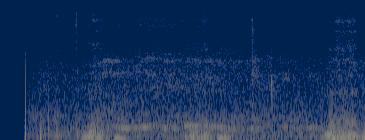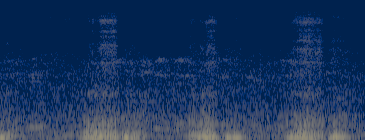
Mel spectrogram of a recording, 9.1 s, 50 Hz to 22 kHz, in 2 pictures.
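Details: Sleeping dog snoring: repeated low, rattling snorts with each breath, about 12 per minute, in a quiet room; snoring.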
